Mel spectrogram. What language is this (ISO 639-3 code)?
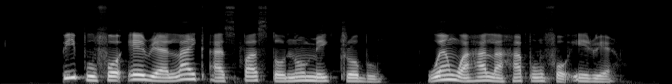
pcm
